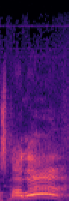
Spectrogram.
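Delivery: put-on high, loud kid chant; wild kids chanting the ride song; kids yelling. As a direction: yell it like a rowdy kid.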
